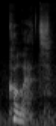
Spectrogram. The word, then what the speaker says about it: Colette: me a Anna Fournier go let go let Colette and she wrote Chevy shaky sherry as well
